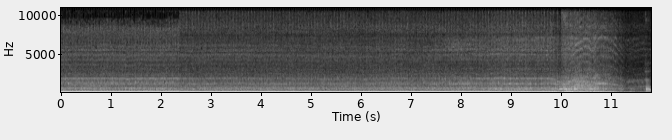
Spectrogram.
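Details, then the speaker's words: Car fitted with a Storch PLJ-MAF sensor replacing the original flap-type air flow meter, cold, in neutral: a steady, even low idle after a cold start, smooth with no misses or knocks, then shutoff. This is a normal cold idle. "you can hear, the car idles nicely."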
